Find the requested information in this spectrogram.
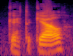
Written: geatageal

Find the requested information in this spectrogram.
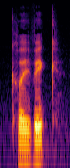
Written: Clach Bheag

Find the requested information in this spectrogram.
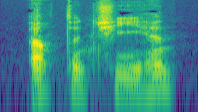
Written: Allt an t-Sithein

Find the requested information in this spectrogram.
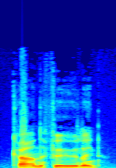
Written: Cadha na Faoilinn

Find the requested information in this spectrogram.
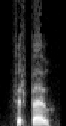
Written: Fear Bogha

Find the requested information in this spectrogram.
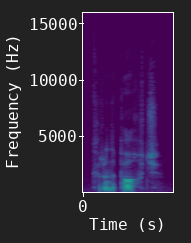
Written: Coire na Poite

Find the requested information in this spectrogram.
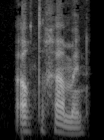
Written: Allt a Chamain

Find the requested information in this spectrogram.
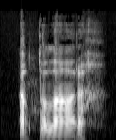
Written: Allt na Larach

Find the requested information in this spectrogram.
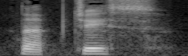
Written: Cnap Deas

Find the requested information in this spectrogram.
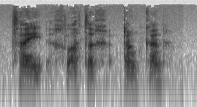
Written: taigh chladach duncan

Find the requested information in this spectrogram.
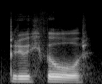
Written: Bruthaich Mhor

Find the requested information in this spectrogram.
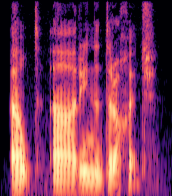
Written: Allt Airigh na Drochaid

